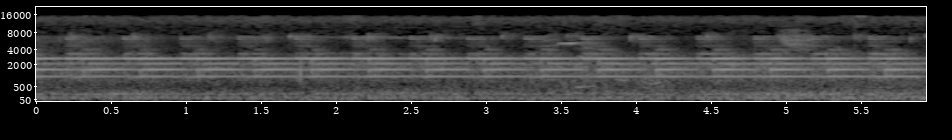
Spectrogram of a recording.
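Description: Train on the line: a low, steady rumble with a set of steady high tones held over it that cut off near the end, and a faint ticking about twice a second.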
